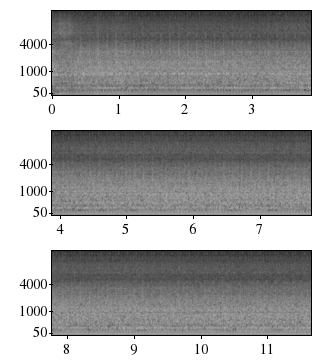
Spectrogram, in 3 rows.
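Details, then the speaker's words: First-gen 12-valve Cummins diesel running with the valve covers off after valve work. A steady idle with a light, even valve tick over low clatter and no knocks; the valves are much quieter than before. "Guys, she is running fantastic. Sounds so much better than before. Quieted down the valves a ton."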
